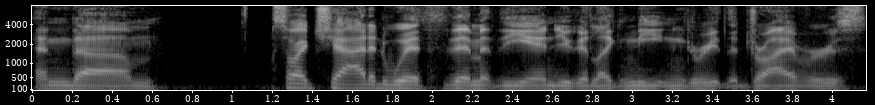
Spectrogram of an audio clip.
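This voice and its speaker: A normal speaking voice with an American accent, at a moderate pace. The intonation stays fairly even over a quiet background. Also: man. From Maine, US. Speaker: rally driver and motorsport director. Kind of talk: casual interview.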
